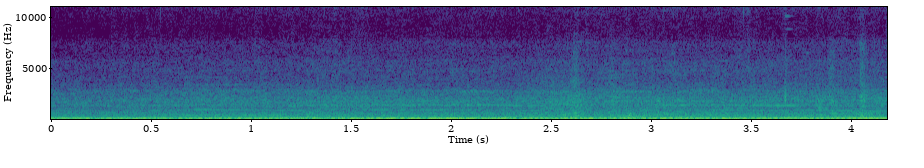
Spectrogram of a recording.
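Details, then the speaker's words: Yamaha RMAX 1000 side-by-side descending downhill on engine braking at about 4 mph, heard inside the cab. A low, steady drivetrain hum with no rattles or squeaks; a small rear clank is suspected as gear lash or brakes. Quiet cab. "very quiet inside the cab there are no rattles no squeaks"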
